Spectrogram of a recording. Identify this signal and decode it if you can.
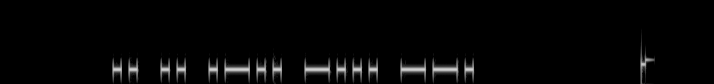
Morse code, heard as a keyed tone, about 15 wpm, 700 Hz. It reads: IILBG
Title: Code Groups - 5 Letters - 15wpm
